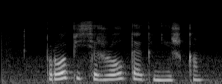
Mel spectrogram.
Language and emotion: Russian, neutral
